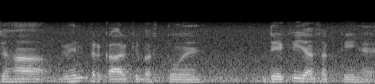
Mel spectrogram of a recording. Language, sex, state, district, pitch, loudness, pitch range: Hindi, male, Uttar Pradesh, Budaun, 120 Hz, -18 LUFS, 115-125 Hz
